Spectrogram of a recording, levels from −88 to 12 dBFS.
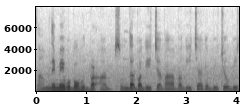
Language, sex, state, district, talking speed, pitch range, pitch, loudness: Bhojpuri, female, Uttar Pradesh, Ghazipur, 190 wpm, 155-175 Hz, 160 Hz, -17 LUFS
